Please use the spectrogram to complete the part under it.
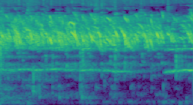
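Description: Kaveri breed chicks and chickens at a poultry farm in Maharashtra cluck and cheep continuously, a dense, fairly loud flock chatter with no voices.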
